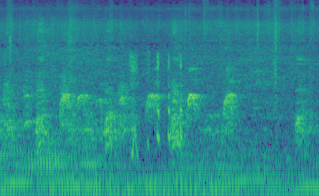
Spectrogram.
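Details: Belgian Malinois, from a pair named Luna and Dax, giving a run of short, rough barks about three per second, with low rumbling background noise throughout.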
